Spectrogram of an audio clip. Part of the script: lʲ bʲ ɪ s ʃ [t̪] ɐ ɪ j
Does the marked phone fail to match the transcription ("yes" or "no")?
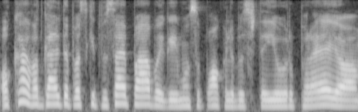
no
